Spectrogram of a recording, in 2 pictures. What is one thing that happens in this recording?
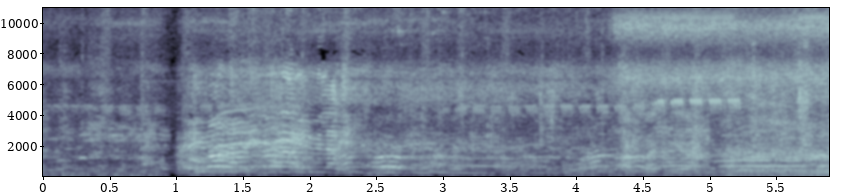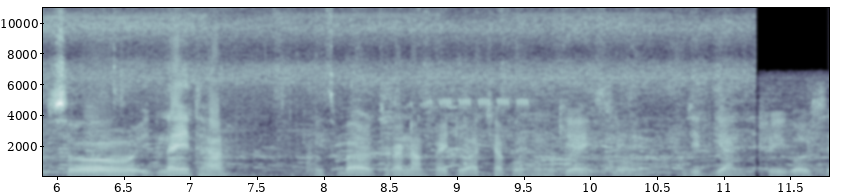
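Young men talk and shout excitedly close by.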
